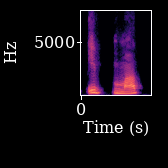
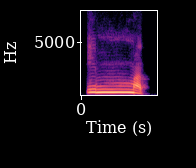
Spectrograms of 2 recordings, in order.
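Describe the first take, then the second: First: A p sound comes before the m. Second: An m sound comes before the m. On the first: The speaker calls it wrong. "Bukan ipmat" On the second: The speaker calls it right. "jadinya langsung miem juga"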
